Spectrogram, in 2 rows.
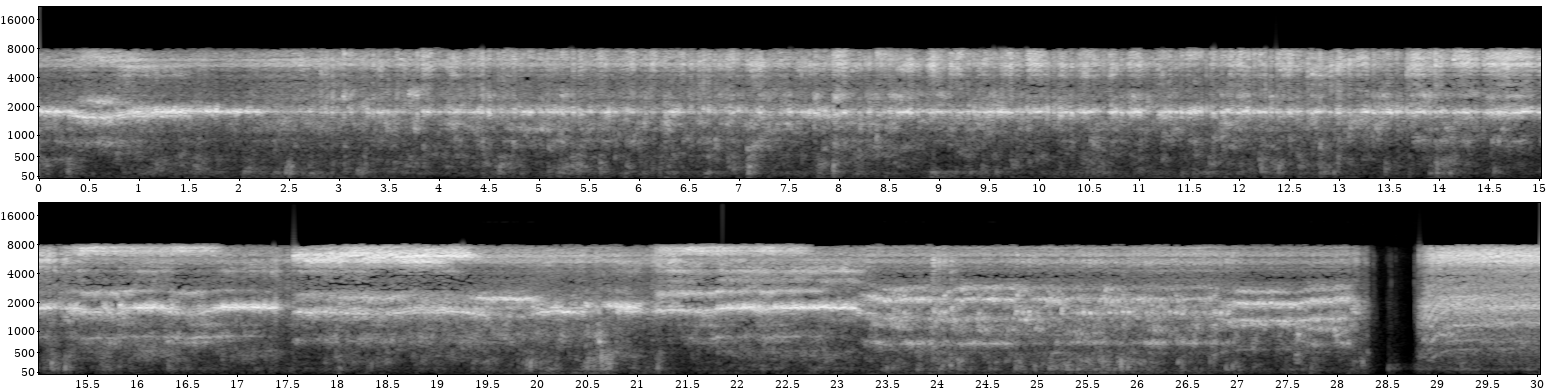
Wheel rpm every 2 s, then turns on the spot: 230, 230, 230, 230, 230, 230, 230, 230, 220, 220, 220, 210, 160, 160, 90.
none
